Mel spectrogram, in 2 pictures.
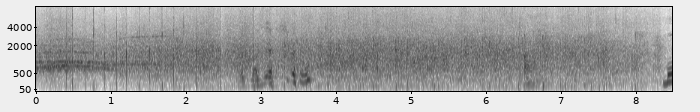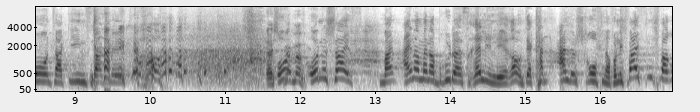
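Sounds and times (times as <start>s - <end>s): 
audience applause: 0.0s - 8.4s
laughter: 2.7s - 4.8s, 9.2s - 13.4s
speech: 2.8s - 4.0s, 6.5s - 6.9s, 8.4s - 10.4s, 11.6s - 16.9s.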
